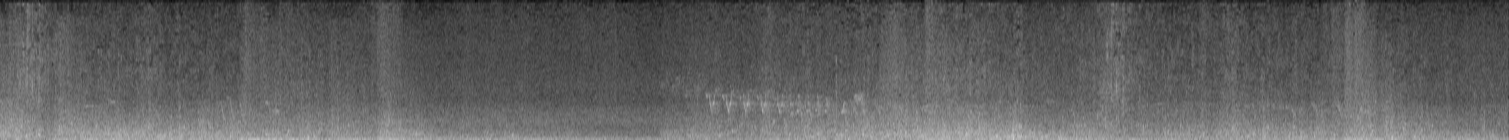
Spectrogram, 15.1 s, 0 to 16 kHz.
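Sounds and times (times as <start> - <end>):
heavy rain: 0.0 - 15.0
faint high chirping: 6.7 - 9.3.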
